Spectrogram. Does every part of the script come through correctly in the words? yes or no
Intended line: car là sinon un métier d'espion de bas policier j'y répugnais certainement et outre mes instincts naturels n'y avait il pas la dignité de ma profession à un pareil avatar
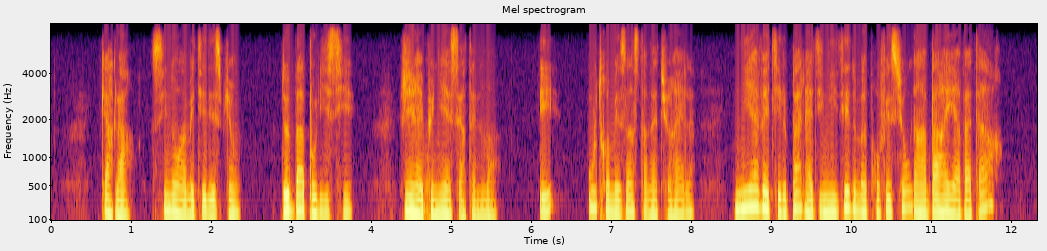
yes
